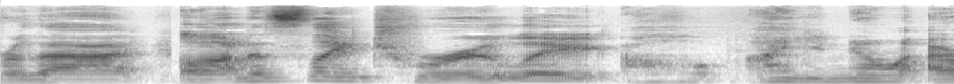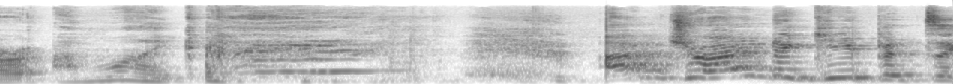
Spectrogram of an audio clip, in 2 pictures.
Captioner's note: laughs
